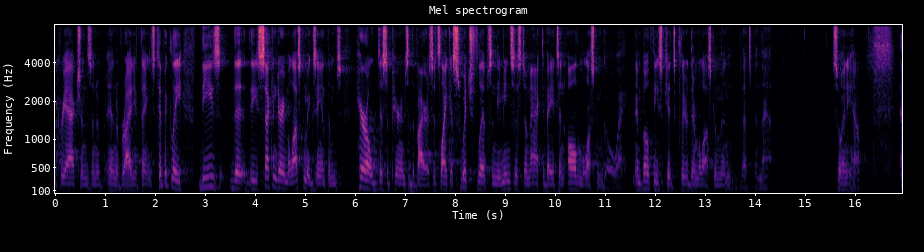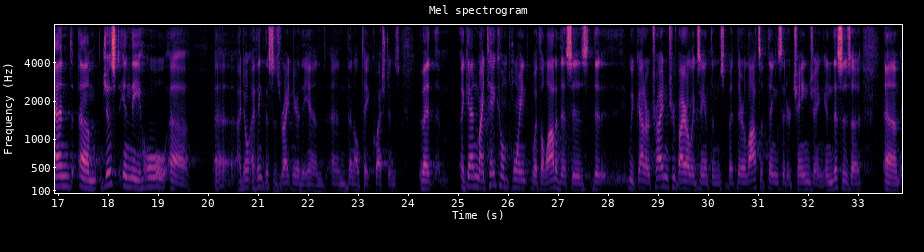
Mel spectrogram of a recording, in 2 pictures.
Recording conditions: busy venue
